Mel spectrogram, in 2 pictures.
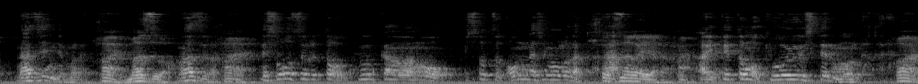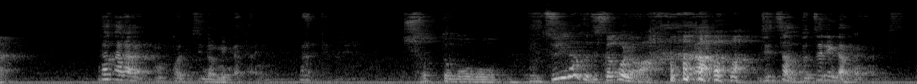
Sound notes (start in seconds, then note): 15.6 laughter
